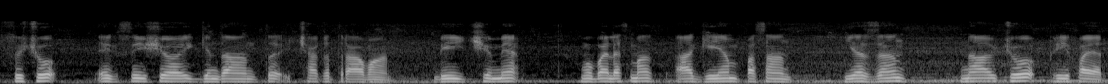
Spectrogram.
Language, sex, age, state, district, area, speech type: Kashmiri, male, 18-30, Jammu and Kashmir, Shopian, rural, spontaneous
